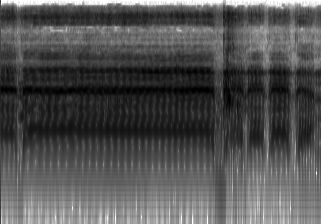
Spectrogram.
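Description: A person's voice holding one long, steady sung note for about a second and a half, breaking off near the end into short voiced sounds.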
